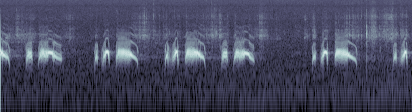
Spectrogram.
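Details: Lure cooing of spotted dove meant to set wild doves cooing: closely spaced, partly overlapping phrases of two clipped hoots and a long falling coo, continuing with barely any pause.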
